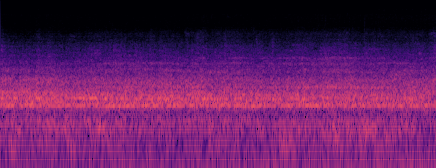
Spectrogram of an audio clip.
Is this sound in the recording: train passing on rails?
yes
